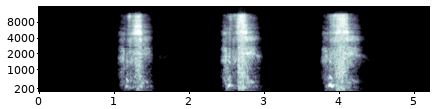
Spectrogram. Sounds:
Sneeze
